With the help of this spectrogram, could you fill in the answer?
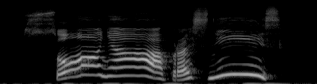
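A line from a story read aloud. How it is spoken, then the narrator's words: Two people shouting together. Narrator (Russian): закричали вдвоем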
